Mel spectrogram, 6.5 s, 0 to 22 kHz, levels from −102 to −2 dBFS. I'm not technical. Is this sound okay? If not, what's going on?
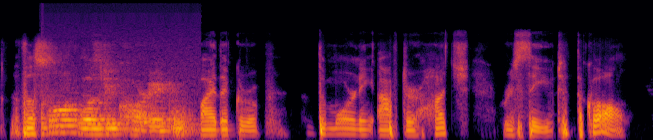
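No, not quite. From about 0.42 to 2.01 seconds the voice suddenly turns roomy and hollow, with less body in the low end, starting just as "the group the morning" is said, then snaps back. That's a switch to a distant microphone: the close mic likely dropped out and a mic further away, like one on a camera, covered that stretch. The volume stays about the same, but a little more room and background sound creeps in.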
